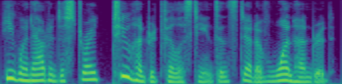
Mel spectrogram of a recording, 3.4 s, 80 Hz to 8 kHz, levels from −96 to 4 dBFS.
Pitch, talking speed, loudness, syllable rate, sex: 195 Hz, 210 wpm, -18 LUFS, 6.2 syllables/s, female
